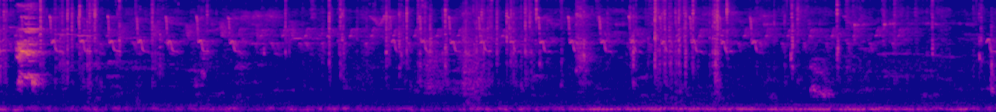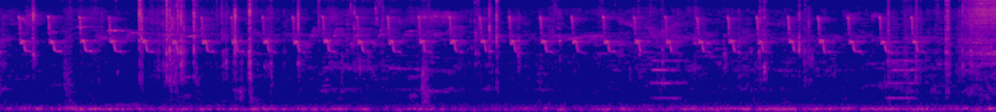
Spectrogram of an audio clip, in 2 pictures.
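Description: Small birds chirping in long rapid runs of short high notes, over a low steady hum, with scattered faint clicks.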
